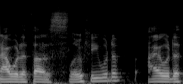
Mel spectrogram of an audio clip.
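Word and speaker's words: Slofie: on iphone 11 so if you ever wanted to use the word slo-mo and selfie together it's pronounced slow fee this is kind of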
